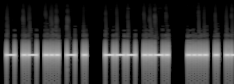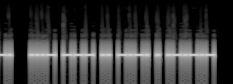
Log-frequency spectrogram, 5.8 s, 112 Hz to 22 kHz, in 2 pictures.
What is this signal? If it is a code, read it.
Morse code, heard as a keyed tone, about 34 wpm, 700 Hz. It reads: TASTE OF HER VOICE.
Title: Sentences from Top 1100 Words 35wpm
